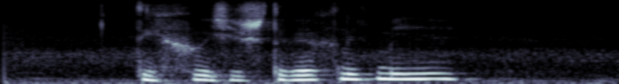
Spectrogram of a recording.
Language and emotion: Russian, angry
